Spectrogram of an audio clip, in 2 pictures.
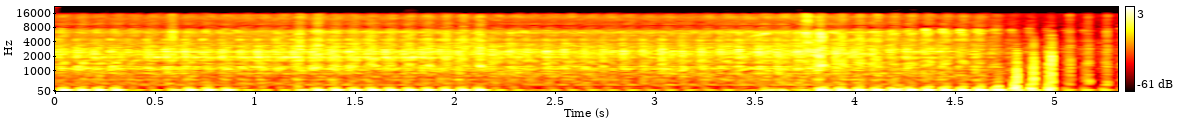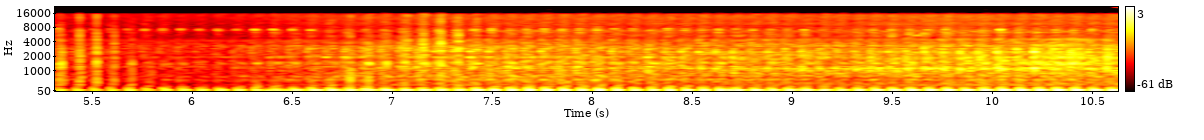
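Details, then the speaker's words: Honda Dream Yuga after full engine rebuild, heard near the silencer: steady, even single-cylinder thump at idle with clean exhaust pulses, no knocks or rattles, and no smoke; engine sounds smooth and healthy. "బండి అయితే engine sound అయితే విన్నారు కదా ఎంత smooth గా అయింది engine అనేది"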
